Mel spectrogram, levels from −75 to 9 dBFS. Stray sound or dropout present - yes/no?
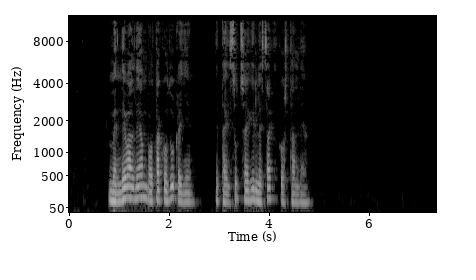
no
